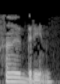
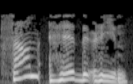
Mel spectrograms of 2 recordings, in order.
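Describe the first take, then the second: First: A middle sound is dropped, as in running speech. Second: Every sound is pronounced carefully and in full. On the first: The speaker calls it right. "В потоке речи это звучит как санедрин" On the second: The speaker calls it wrong. "если я сейчас попробую очень тщательно произнести по буквам"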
